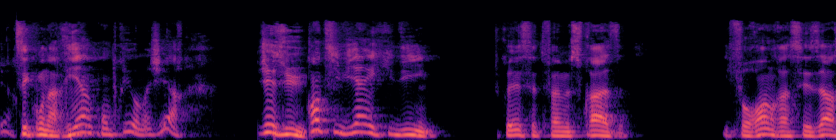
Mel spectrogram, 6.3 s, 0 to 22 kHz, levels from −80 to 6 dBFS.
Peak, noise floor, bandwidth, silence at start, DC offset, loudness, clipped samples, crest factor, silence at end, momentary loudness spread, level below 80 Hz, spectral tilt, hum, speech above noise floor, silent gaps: -6 dBFS; -83 dBFS; 12.5 kHz; 0 s; under 0.1%; -25 LUFS; under 0.1%; 20 dB; 0 s; 10 LU; -66 dBFS; -5.5 dB/octave; none; 59 dB; none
